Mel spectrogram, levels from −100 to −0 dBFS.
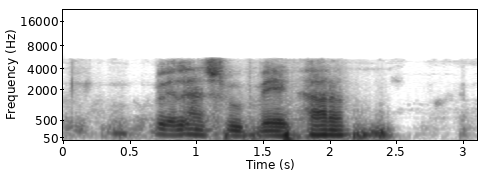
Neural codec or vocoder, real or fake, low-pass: codec, 16 kHz in and 24 kHz out, 0.6 kbps, FocalCodec, streaming, 2048 codes; fake; 5.4 kHz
